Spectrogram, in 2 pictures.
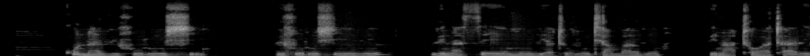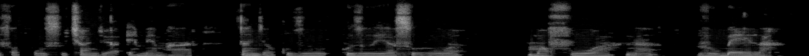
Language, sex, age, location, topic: Swahili, female, 18-24, Nakuru, health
